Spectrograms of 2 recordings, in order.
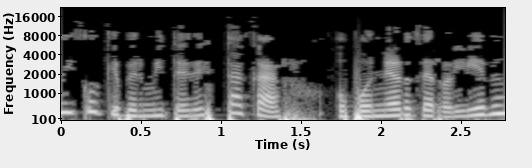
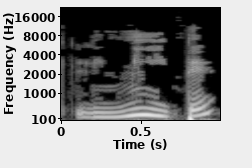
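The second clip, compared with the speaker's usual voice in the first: LIMITE said li-MI-te, MI held; stress on middle syllable; 2 semitones lower than usual. Shown as a demonstration. Teacher tells apart identical words, LIMITE stressed on MI. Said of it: "Nos permite diferenciar palabras fonológicamente idénticas".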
